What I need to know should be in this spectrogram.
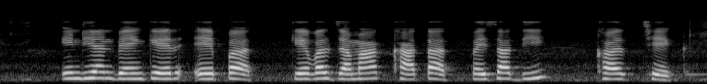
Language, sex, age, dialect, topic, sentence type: Magahi, female, 18-24, Northeastern/Surjapuri, banking, statement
